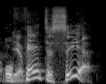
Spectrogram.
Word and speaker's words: Fantasia: But coming in at number five, Orazio Fantasia, Fantasia, technically, is how he says it should be pronounced.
